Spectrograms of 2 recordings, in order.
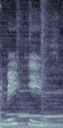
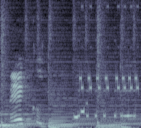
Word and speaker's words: Meekins: Actually, Officer Meekins at the detention center told us. That poor little doggy. Poor guy, I keep getting his name wrong and call him Meckle.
